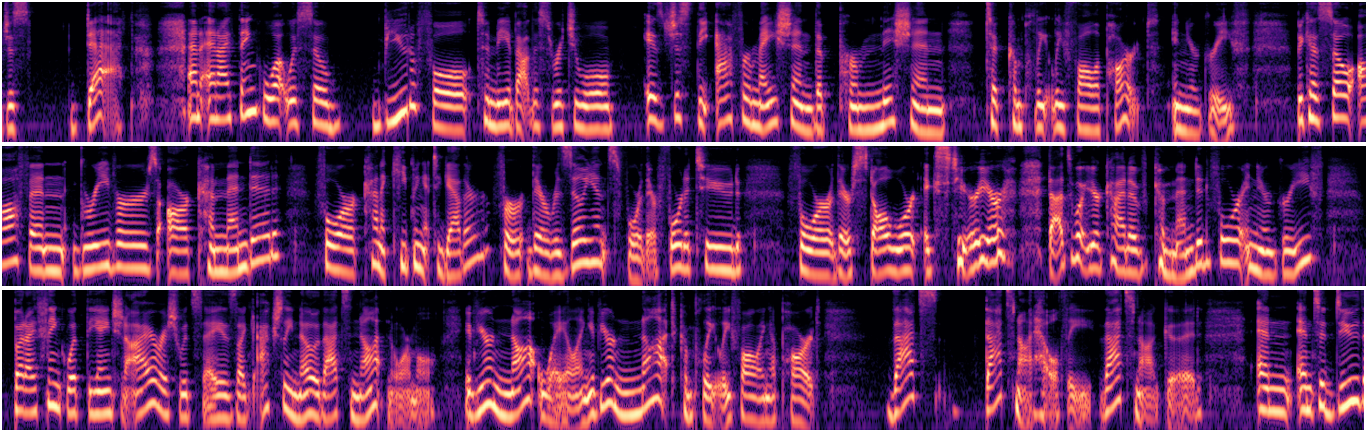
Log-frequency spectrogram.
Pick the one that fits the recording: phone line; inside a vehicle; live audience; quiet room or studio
quiet room or studio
